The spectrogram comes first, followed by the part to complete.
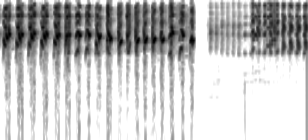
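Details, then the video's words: Singing lovebird, its song meant as fill-in material for training magpie-robins: rhythmic, scratchy, high-pitched chirps repeated quickly for over two seconds, a brief pause, then a softer, busier twittering. "Burung Love bird gacor untuk isian murai batu"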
